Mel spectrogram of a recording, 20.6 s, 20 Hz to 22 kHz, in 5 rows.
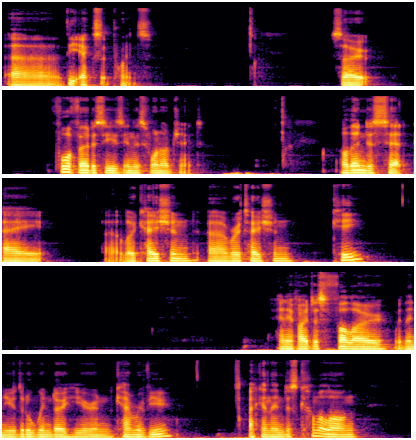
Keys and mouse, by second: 4.2-7.2 middle drag, 7.5 click, 10.1-11.2 drag, 11.2 KP_0, 11.4 KP_0, 11.6-13.3 drag, 14.0 click, 14.2 g, 15.6 click, 15.6 g, 16.9-18.5 drag, 17.0 i, 20.4 click.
